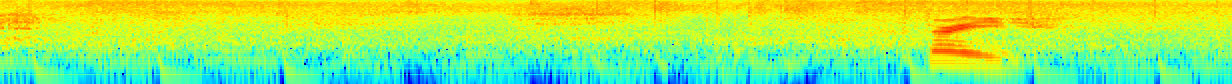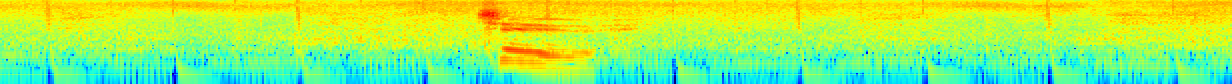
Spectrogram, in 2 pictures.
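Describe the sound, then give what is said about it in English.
A rowing machine's flywheel gives a steady, airy whoosh during strokes that fills the whole recording at a constant level, while a voice counts down briefly twice over it. “On a rowing machine, you don't really need to do that and it can cause issues with your technique and your posture if you're not used to it from a water point of view.”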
